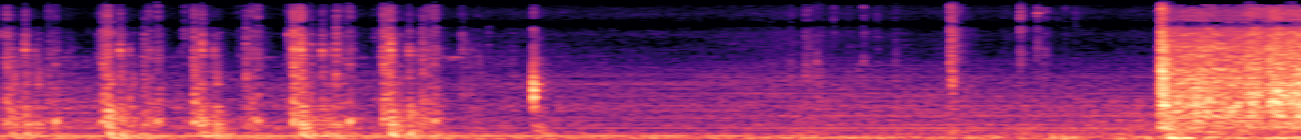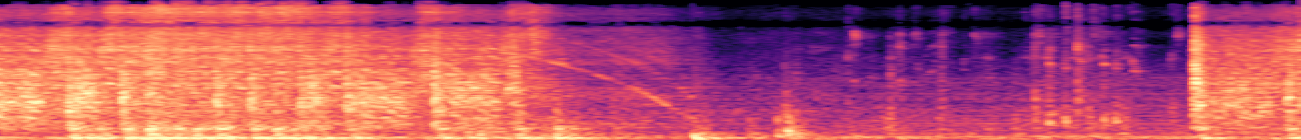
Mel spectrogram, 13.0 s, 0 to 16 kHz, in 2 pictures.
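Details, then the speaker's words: 454 big-block V8 RV, first start after priming the fuel pump and fitting plug wires and vacuum lines, on a cold 27° day. Slow, labored cranking with uneven ticks, then a stumbling rough start; hard start from ignition timing too far advanced. "where we're at on timing that's definitely too far Advanced"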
